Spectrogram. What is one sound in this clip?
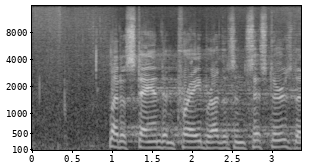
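An elderly man chants in a sung voice, heard through a microphone in an echoing hall.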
